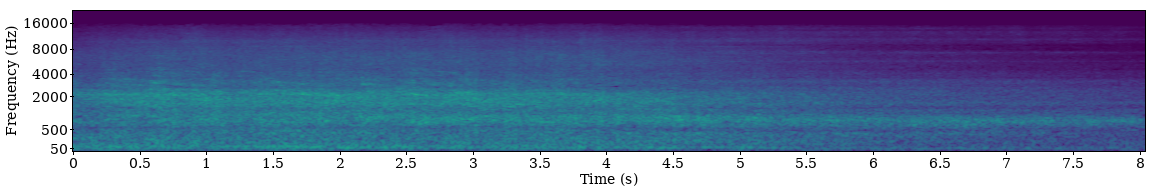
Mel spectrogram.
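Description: A train going by: a loud, steady rushing of wheels on the rails that is loudest in the first few seconds and slowly fades toward the end.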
